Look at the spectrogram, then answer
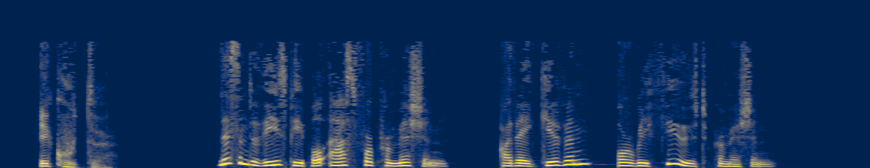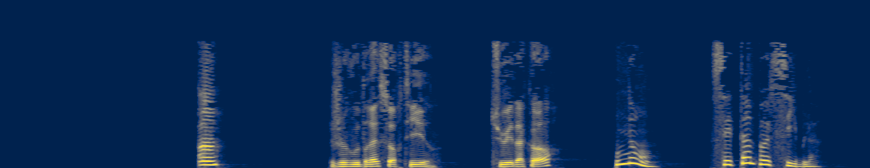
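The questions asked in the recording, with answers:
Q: Are they given or refused permission?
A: Refused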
